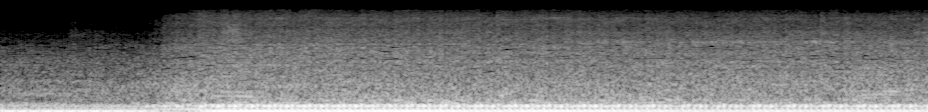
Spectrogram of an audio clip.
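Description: W Motors Fenyr's flat-six engine idling, a steady low drone; about a second in it becomes a little louder and fuller.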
